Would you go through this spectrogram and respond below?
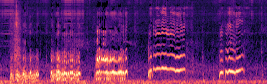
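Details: Three rough, breathy snuffling bursts come from Spyke the dog while hunting moles, followed by two high, wavering whines that rise and then level off, each under a second long.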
